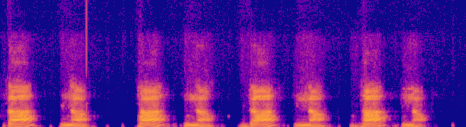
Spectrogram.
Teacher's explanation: ন টাও দন্ততেই টাচ করতে হবে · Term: দন্তগণ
